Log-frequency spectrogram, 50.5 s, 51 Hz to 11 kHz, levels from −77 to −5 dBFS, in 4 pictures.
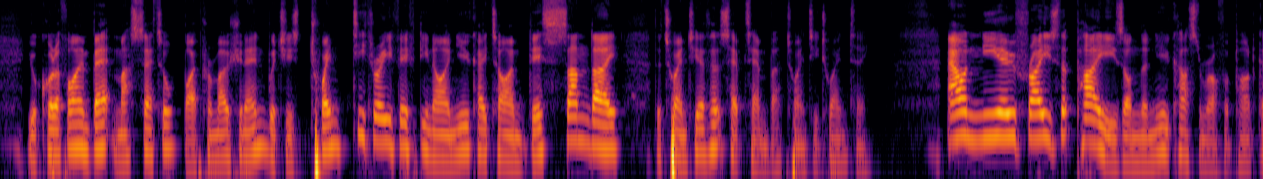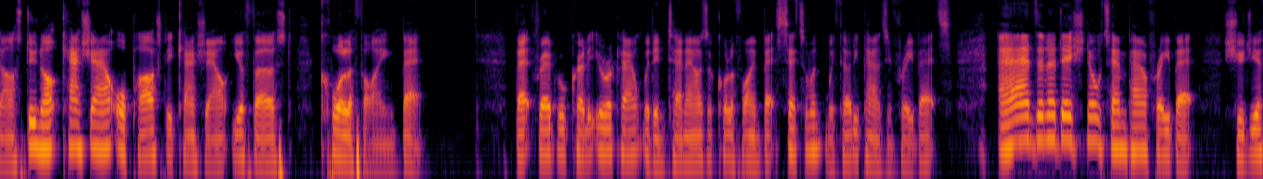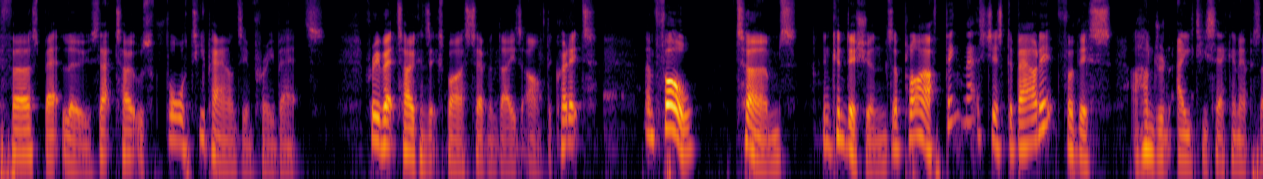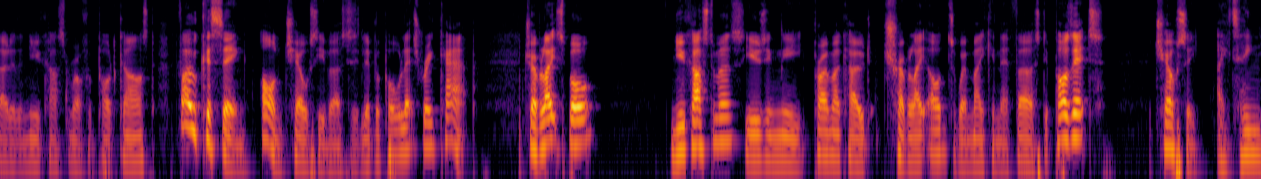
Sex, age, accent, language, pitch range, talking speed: male, 40-59, British, English, 90-140 Hz, 160 wpm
